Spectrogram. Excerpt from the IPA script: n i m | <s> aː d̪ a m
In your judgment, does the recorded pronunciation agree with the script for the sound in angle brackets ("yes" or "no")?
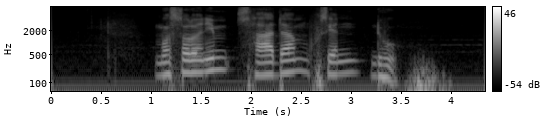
yes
